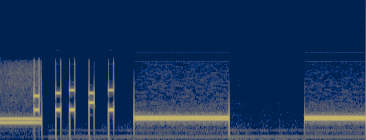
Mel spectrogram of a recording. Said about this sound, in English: All right, I'm going to dial his phone number right now, and then you can make your Awkward Tuesday phone call. Are you ready? Yep. Okay, here we go.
